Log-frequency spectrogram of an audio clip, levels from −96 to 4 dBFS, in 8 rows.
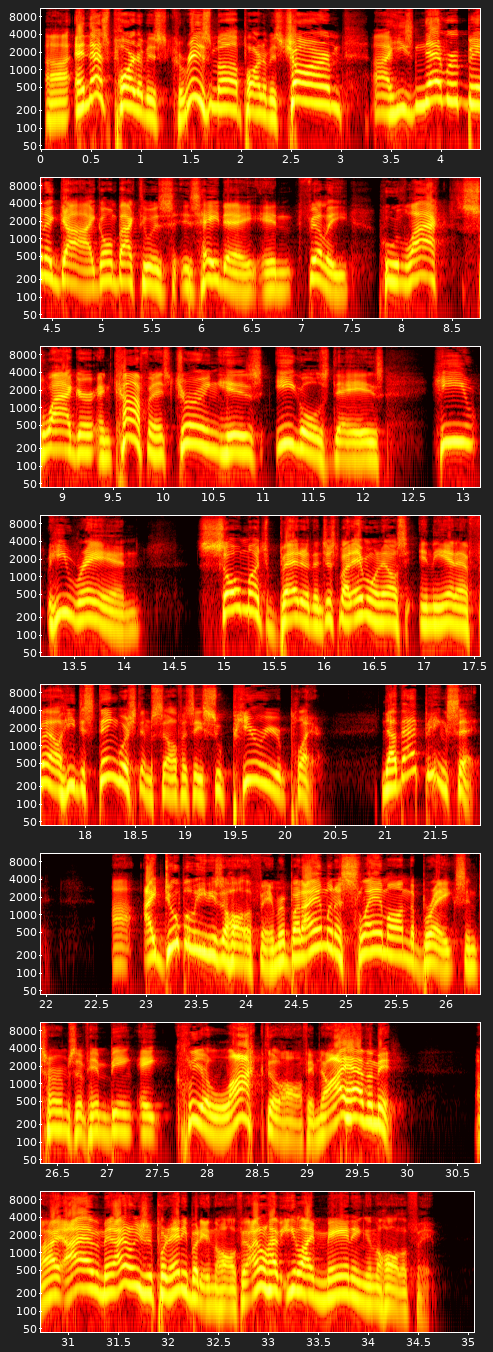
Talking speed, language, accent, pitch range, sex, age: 205 wpm, English, American, 150-225 Hz, male, 50-69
